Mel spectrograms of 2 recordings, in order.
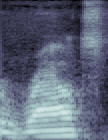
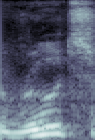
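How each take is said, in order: First: "Routs" with an ow vowel; "Routs", the ow version of the name; ow pronunciation. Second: "Roots" with a long oo vowel; "Roots", the oo version of the name; oo pronunciation. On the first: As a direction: say "Routs" to rhyme with shouts. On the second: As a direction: say "Roots" to rhyme with boots. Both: Shown as a demonstration. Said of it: "depending on how you wanna pronounce it".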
